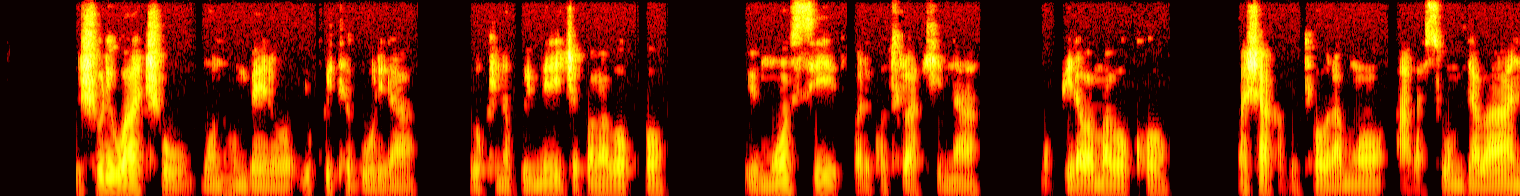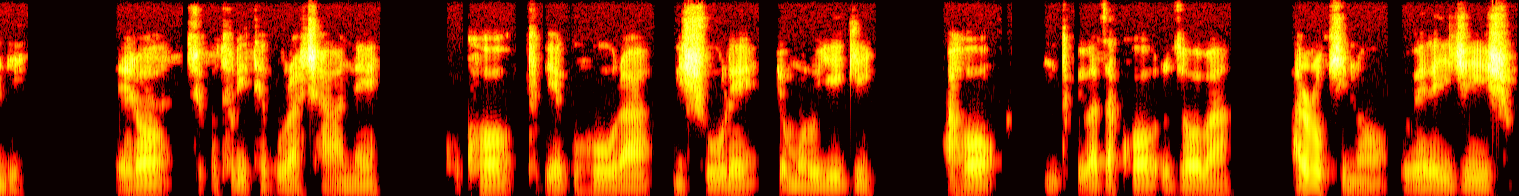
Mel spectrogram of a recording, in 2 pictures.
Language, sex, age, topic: Rundi, male, 36-49, education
